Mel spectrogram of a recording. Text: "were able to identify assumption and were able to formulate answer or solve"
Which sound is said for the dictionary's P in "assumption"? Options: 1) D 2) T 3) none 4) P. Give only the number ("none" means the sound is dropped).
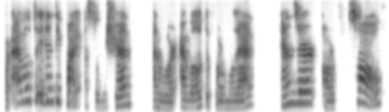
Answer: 3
